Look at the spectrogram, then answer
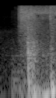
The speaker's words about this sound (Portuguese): O meu palpite é um daqueles chapéus de chuva automáticos a abrir.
